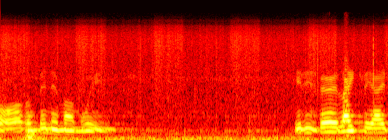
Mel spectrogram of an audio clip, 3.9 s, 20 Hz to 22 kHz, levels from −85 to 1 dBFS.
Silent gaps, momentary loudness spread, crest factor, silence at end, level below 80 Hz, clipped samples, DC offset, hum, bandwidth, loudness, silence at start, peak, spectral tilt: none; 20 LU; 14 dB; 0 s; -32 dBFS; under 0.1%; under 0.1%; none; 12.5 kHz; -14 LUFS; 0 s; -2 dBFS; -5.5 dB/octave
